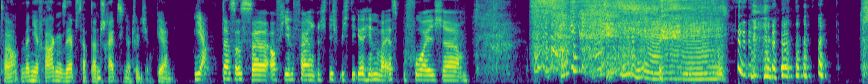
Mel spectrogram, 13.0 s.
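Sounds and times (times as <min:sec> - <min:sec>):
speech: 0:00.0 - 0:08.6, 0:09.5 - 0:12.1
breathy hiss: 0:07.0 - 0:11.0, 0:12.9 - 0:13.0
vocal fart imitation: 0:08.0 - 0:11.3
laughter: 0:11.0 - 0:12.6.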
